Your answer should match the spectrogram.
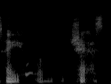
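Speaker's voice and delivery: ordinary delivery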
